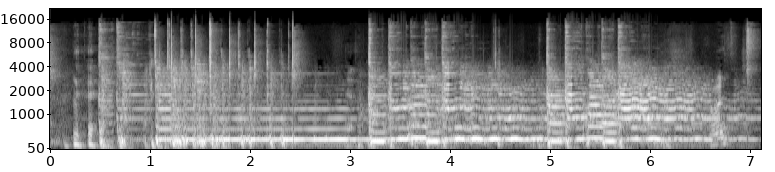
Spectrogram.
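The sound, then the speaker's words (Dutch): An electric guitar with a somewhat broken switch rings out through effects pedals, opening with a few quick plucked notes before settling into sustained, slightly distorted chords with a shimmering, modulated tone. Fairly loud. “Mijn switch is van deze gitaar wel wat kapot.”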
